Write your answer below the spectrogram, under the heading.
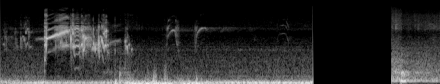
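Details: Several brown-eared bulbuls competing for a feeder, chasing each other through the air: a burst of harsh, high squealing notes early on, then heavy low rumbling noise and a brief silence.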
